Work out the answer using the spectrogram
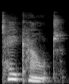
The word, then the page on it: takeout: British English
